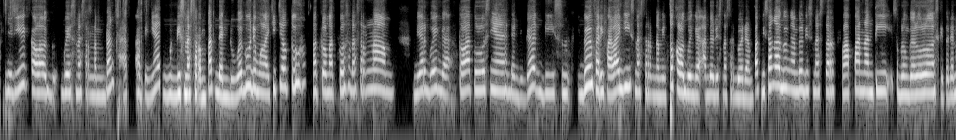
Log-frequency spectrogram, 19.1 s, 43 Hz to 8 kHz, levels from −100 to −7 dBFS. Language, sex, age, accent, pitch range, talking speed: Indonesian, female, 10-29, native, 230-275 Hz, 180 wpm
